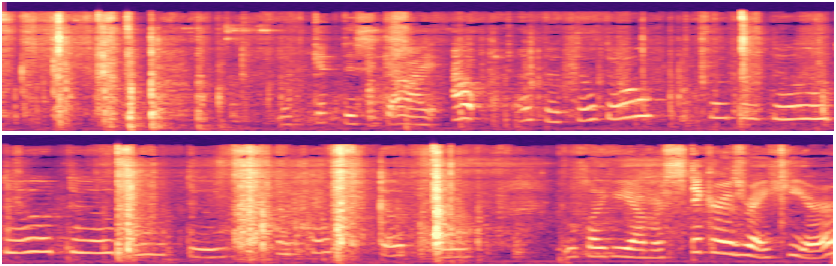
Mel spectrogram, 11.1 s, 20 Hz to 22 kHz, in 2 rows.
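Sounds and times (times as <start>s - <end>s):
child singing wordless tune: 1.9s - 11.0s.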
